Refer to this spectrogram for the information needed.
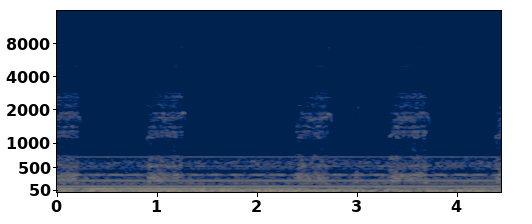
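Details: Wild barn owls at a monitored nest box as the male brings a large rat to his family; four harsh, breathy hissing screeches about a second apart over a steady low electrical hum.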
